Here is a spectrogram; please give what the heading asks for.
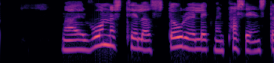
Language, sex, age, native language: Icelandic, female, 30-39, Icelandic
